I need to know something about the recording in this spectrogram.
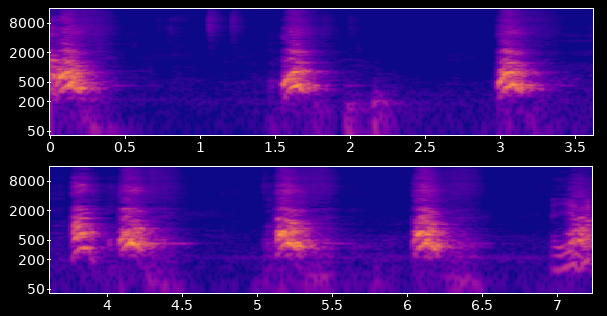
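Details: Rottweiler cross Presa Canario dogs, a pair, excited for their food and barking. A rapid, uneven run of about eight sharp barks over seven seconds, some in quick doubles, then a man asks if they are hungry.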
